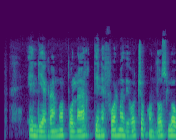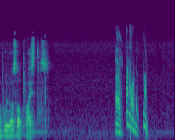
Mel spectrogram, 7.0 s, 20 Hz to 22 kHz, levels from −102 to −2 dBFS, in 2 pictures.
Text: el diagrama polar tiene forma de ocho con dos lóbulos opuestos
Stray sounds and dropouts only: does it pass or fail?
fail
